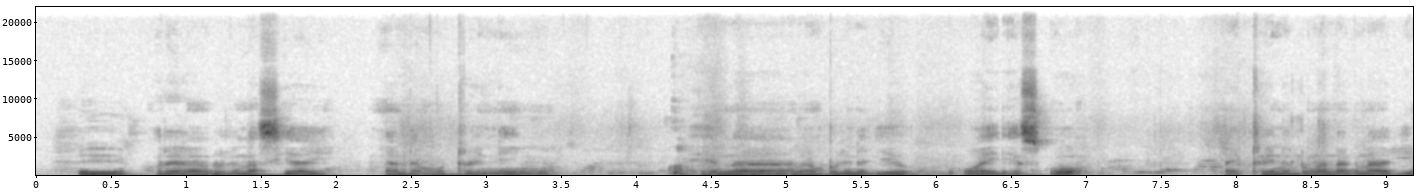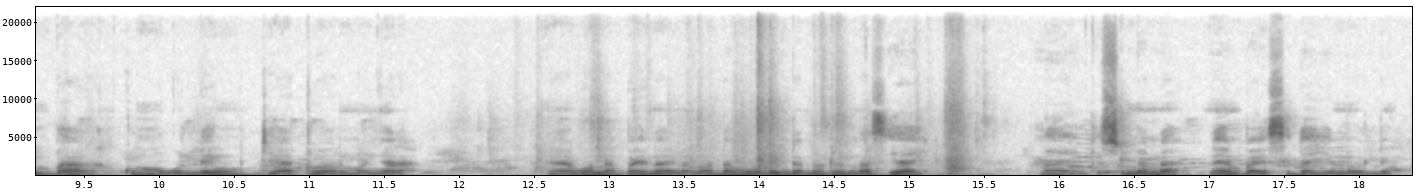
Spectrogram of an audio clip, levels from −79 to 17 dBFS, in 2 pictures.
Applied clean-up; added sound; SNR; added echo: none; Whoosh, swoosh, swish; 19 dB; none.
